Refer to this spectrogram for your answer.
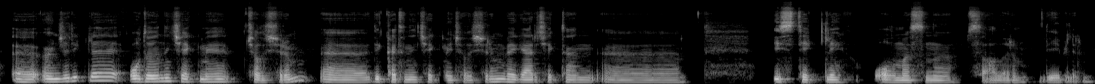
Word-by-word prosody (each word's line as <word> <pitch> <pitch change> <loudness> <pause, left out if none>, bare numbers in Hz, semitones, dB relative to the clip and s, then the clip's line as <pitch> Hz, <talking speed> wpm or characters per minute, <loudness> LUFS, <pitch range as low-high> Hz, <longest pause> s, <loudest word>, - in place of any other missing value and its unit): Eee, 115 -2 +3
öncelikle 165 +7 +3
odağını 135 +2 +5
çekmeye 125 -3 0 0.2
çalışırım, 110 - 0
eee, 105 -2 0
dikkatini 115 -1 +1
çekmeye 105 -2 -3
çalışırım 125 +7 -1
ve 115 - +4
gerçekten, 110 -1 -1
eee, 100 -1 -6 0.9
istekli 110 -3 +3 0.3
olmasını 100 -1 +1
sağlarım 100 +2 -4
diyebilirim. 100 +4 -5
110 Hz, 90 wpm, -25 LUFS, 100-125 Hz, 0.9 s, odağını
